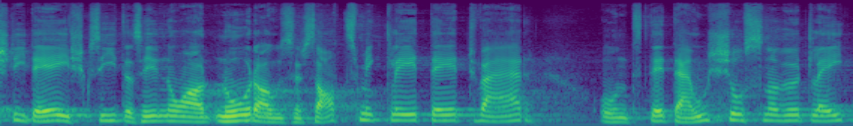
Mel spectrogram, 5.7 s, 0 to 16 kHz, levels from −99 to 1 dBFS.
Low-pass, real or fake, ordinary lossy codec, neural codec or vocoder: 14.4 kHz; real; none; none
